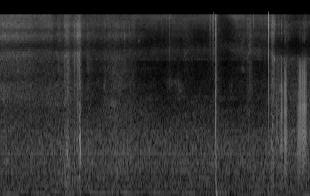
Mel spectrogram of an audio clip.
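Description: Steel ladle stirring mushrooms through thick masala paste in an aluminium kadai: a few faint scrapes, one sharp clink of the ladle against the pan about four seconds in, and a run of short scrapes near the end, over a low steady hum.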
